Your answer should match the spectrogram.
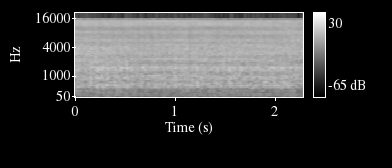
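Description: Alloyman 6-inch battery-powered mini chainsaw cutting through a small tree trunk: a loud, steady whirr of the chain biting into the wood, cutting through easily.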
